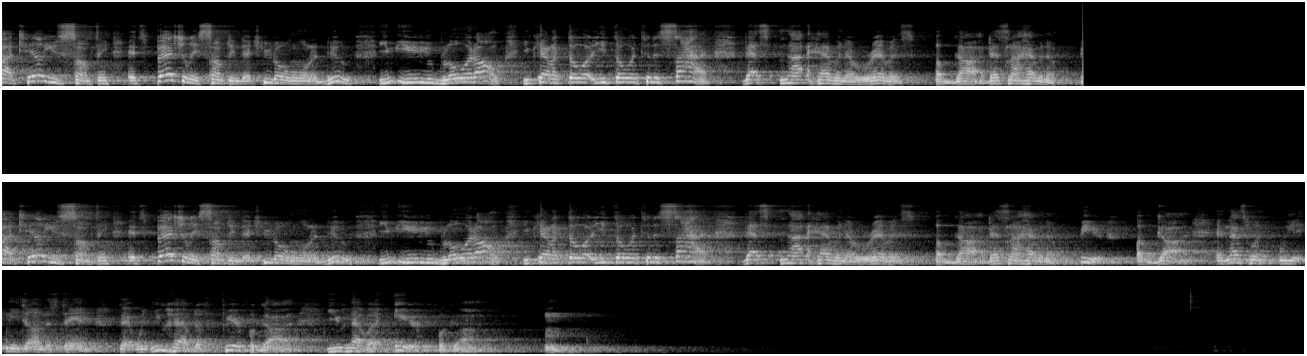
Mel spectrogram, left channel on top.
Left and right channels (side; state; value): left; drops out; at 10.9 s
